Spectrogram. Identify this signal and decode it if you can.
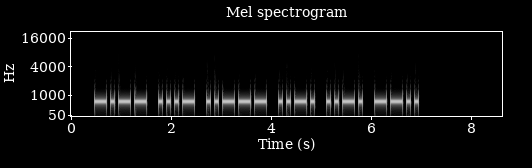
Morse code, heard as a keyed tone, about 15 wpm, 700 Hz. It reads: YV2FFZ
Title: DXCC-100 Call Signs - 6 Characters - Repeated 3x - 15wpm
